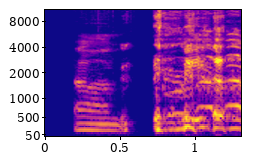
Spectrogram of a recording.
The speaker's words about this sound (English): It's not choking if I'm coughing. I'm sorry. Okay. That's what mom says. Mom goes, if you're coughing, you're not choking.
